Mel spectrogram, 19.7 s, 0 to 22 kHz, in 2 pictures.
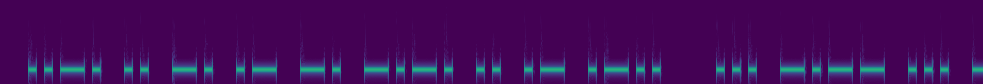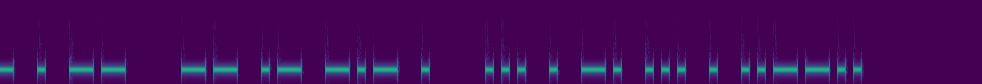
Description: Morse code, heard as a keyed tone, about 15 wpm, 700 Hz. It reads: FINANCIAL SYSTEM MAKE SENSE?
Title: Sentences from Top 1000 Words - Review Part 5 - 15wpm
